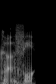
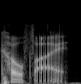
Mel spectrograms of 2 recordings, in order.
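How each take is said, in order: First: It is said like the drink, coffee. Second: It is said as two separate parts, Ko-Fi. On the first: "I know it's pronounced coffee" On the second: "what if I just pronounced it Ko-Fi? Cuz it's got a hyphen in it"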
